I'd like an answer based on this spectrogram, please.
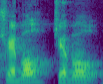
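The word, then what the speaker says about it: Dribbble: No, these pictures, I get them from this site called Dribble, like dribbling a basketball, but spelled with 3 B's.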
